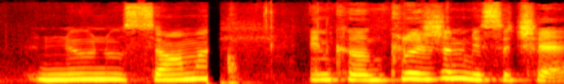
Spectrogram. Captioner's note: speaking French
